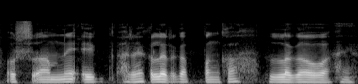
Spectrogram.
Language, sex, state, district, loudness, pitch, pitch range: Hindi, male, Uttar Pradesh, Saharanpur, -18 LUFS, 115 Hz, 110-120 Hz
